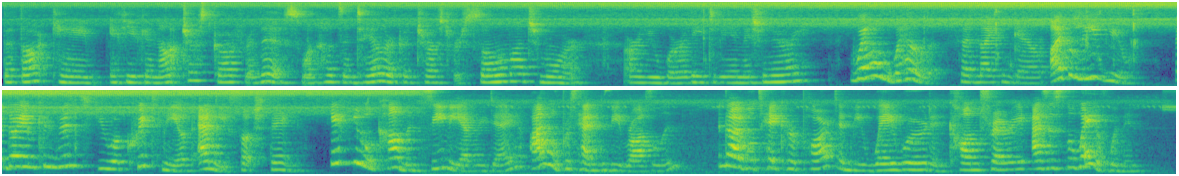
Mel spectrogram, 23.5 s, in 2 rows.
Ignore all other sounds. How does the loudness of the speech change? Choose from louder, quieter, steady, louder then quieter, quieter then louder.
steady.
